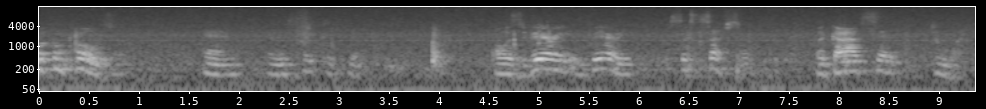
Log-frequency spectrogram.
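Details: Performer with aphasia after a stroke, speaking in an improvised theatre play created by people with aphasia with an aphasia research and treatment centre; aphasia.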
